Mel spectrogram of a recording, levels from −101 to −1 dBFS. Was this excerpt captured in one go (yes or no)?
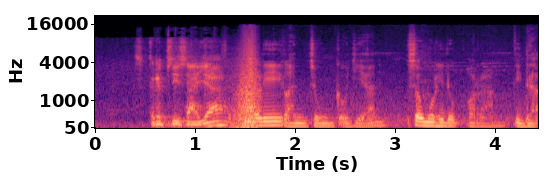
no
